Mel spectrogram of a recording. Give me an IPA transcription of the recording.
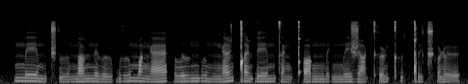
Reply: m eː m t͡ʃʼ ɯː n ɑ ɳ n̪ e ð ɯː ɓ ɯː m ɑ ŋ æ | l ɯː ŋ β ɯː m ŋ æ ɳ ǃ æ ɳ ɗ eː m t æ ŋ qʼ o ŋ͡m e ŋ͡m e ʒ ɑ kʼ ø ɳ kʼ ɯ ǃ y t͡ʃʼ o ɳ ø

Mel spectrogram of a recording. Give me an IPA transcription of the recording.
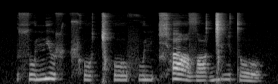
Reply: s u nʲ u ʂ ʈ͡ʂʰ o ǀʰ o f u nʲ t͡ɕʰ a zˤ ɤ ɡ͡ǀ i t o

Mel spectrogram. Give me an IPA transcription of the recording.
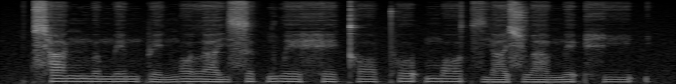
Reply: t͡ɕʰ a˦ ŋ m ə˧ m e˧ m p e˨˩ ŋ ɔ˦ l a˧ j s ə˦ t̚ ŋ w e˥˧ h e˥˧ kʰ ɔ˦ pʰ o˦ ʔ m ɔ˦ t͡s j a˧ ɕ w a˧ m e˦ ʔ h i˦ ʔ

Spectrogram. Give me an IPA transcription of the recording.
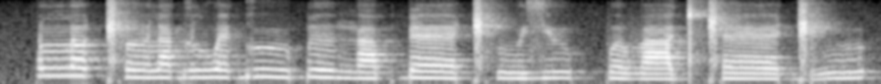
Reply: lː ʌ ǁʰ əː l a ɡ ə l w ɛ ɡ ɯː ɓ ɘː ŋ aː p ɠ ɛː ǁʰ ɯː zʲ ɯː pː ə β aː tʲ ǁ ɛː ɡ͡ǁ ɯː

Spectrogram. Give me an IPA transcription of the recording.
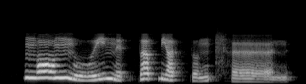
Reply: ŋ ɔː˥ ŋ n̪ uː˨˥ j n̪ ɪ˨ k̚ t̪ ɐ˥ p̚ j ɐ˧ t̚ t̪ ʊ˨˧ ŋ t͡sʰ œː˨˩ n

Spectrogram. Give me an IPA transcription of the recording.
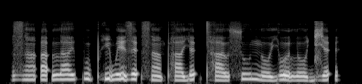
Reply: z ã˦ ʔ ä˦ ʔ l a˦ ɪ̯ p ṵ˦˨ pʰ ĩ˦˨ w ḛ˦˨ z ɛ˦ ʔ sʰ ã˨ pʰ ä˨ j ɛ˦ ʔ tʰ a˨ ʊ̯ s u˦ n o˨ j o̰˦˨ ʊ̯ l o˨ d͡ʑ ɛ˦ ʔ

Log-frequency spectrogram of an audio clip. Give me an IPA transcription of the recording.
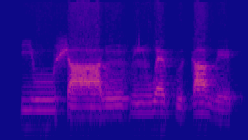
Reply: j uː˦ ʃ aː˨ l ũ˨ z ĩ˦ w ɛ˦ kʷ ɪ˨ ɡ a˦ β ɪ˨

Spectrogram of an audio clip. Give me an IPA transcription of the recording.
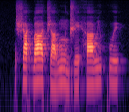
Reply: ʃ a˦ ɡ͡b aː˦ t͡ʃ a˨ β ũ˦˨ d͡ʒ e˨ h a˦ β i˦ kʷ ɪ˦

